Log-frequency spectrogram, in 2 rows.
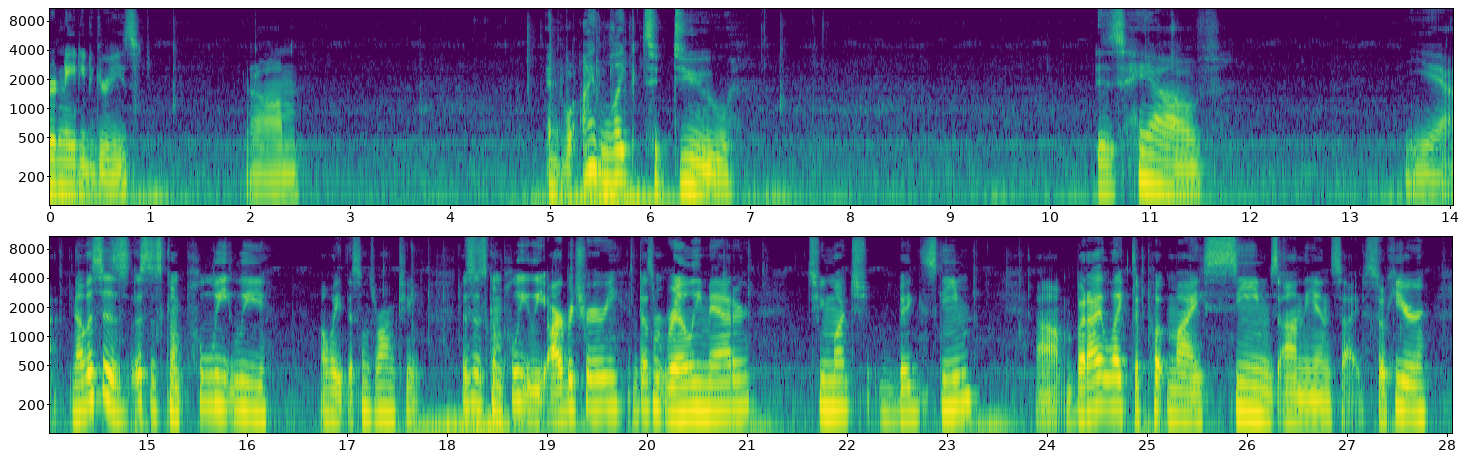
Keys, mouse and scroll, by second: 0.9 a, 1.2-3.7 middle drag, 4.3 right click, 5.1 ctrl+KP_Add, 5.2 ctrl+KP_Add, 5.3 ctrl+KP_Add, 5.5 ctrl+KP_Add, 5.7 ctrl+KP_Add, 5.8 ctrl+KP_Add, 6.9-7.2 scroll up 2, 7.3-7.7 shift+middle drag, 7.9-9.5 scroll up 2, 11.0 r, 14.8 a, 15.1-16.5 middle drag, 16.9 right click, 17.7 ctrl+KP_Add, 17.9 ctrl+KP_Add, 18.0 ctrl+KP_Add, 18.2 ctrl+KP_Add, 18.3 ctrl+KP_Add, 18.4 ctrl+KP_Add, 19.4-19.8 shift+middle drag, 20.8 r, 23.3 a, 23.7-24.8 middle drag, 24.9 z, 25.9 scroll up 2, 26.3-27.2 middle drag, 27.5-28.0 shift+middle drag.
